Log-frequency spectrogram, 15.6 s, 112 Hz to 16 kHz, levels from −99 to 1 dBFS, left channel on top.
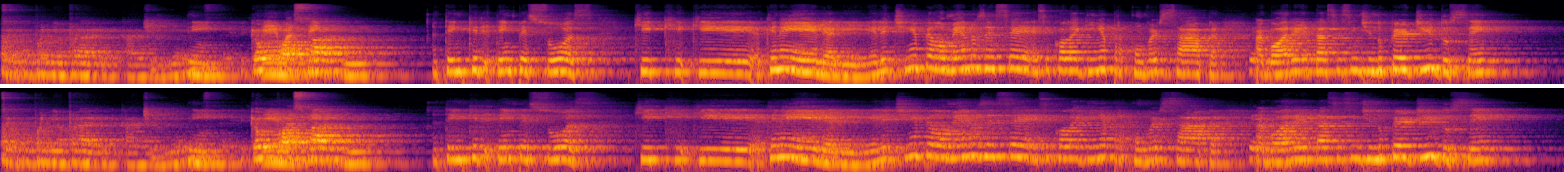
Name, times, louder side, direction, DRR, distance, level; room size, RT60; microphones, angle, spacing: voice 1, 0.0-2.0 2.5-3.6 12.5-12.8, equal, 25° right, -4 dB, 1.3 m, -23 dB
voice 2, 1.9-2.2 2.6-3.3 4.4-5.8 6.3-14.8, left 3 dB, 45° left, 3 dB, 0.4 m, -22 dB
8.7 x 6.6 x 2.7 m, 1.5 s
head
